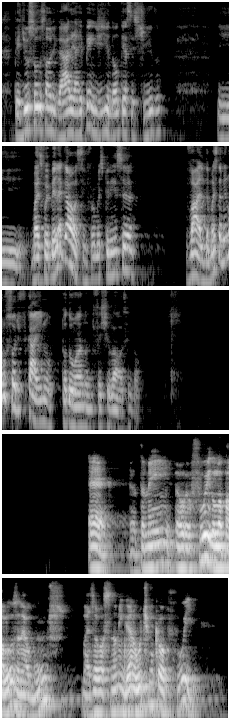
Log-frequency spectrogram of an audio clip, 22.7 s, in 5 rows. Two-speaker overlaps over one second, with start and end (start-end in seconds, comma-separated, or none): none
